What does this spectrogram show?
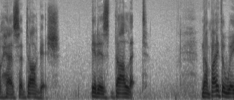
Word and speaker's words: dalet: now by the way you notice that there's an h after the t but that doesn't make it daleth daleth no it's dalet dalet the h after the t indicates in this case that we're pronouncing it with an aspiration dalet instead of dalit and cutting it off now without the doggish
